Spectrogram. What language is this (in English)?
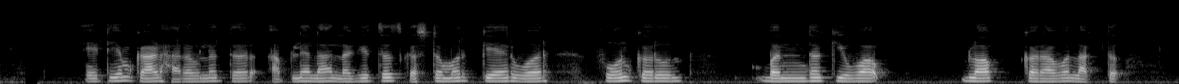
Marathi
